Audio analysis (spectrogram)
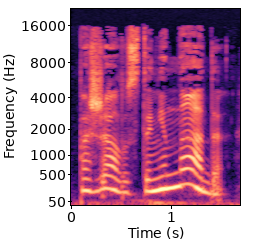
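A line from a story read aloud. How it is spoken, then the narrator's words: Pleading. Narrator (Russian): взмолилась она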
